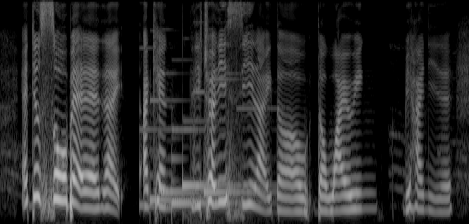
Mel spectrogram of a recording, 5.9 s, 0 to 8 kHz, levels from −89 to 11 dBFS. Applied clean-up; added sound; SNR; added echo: none; Ringtone; 10 dB; none.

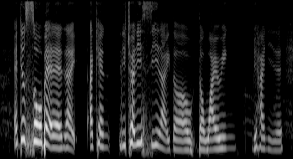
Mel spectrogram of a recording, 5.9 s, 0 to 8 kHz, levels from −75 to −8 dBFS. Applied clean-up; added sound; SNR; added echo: none; none; none; none.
